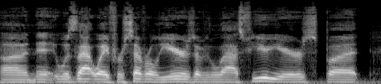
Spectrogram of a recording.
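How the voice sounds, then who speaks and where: A man talks with a slight Southern US accent. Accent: slight Southern twang. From US South, Mississippi. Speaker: DJ. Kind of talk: casual interview.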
